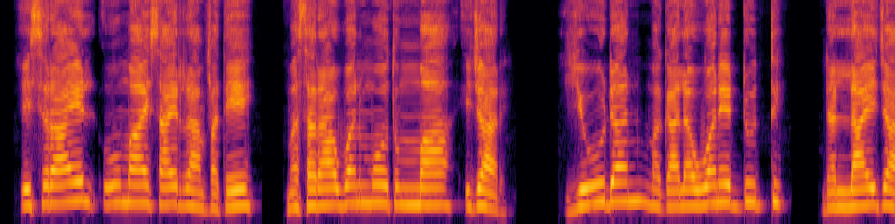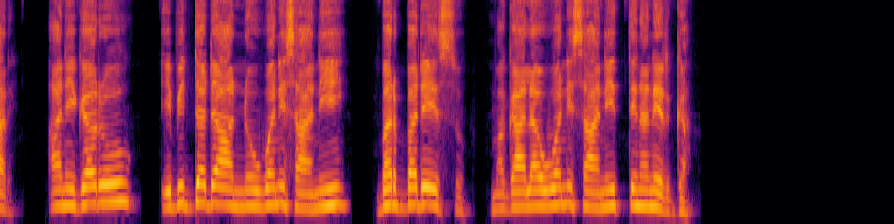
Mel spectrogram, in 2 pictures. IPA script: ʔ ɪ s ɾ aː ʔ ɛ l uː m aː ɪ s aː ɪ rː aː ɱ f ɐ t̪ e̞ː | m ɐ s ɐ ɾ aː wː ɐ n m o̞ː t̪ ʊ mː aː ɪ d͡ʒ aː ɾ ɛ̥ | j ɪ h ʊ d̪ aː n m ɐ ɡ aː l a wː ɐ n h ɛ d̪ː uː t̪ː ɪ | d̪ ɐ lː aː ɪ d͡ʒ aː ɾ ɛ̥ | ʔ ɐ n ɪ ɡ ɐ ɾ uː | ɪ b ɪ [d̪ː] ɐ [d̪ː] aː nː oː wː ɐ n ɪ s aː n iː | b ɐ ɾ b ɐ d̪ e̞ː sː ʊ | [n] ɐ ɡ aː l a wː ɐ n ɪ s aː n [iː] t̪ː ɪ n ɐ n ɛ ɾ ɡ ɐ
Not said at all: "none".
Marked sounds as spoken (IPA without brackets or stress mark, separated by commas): d̪ː, d̪, m, iː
